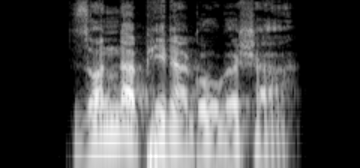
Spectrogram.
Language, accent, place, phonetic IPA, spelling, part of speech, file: German, Germany, Berlin, [ˈzɔndɐpɛdaˌɡoːɡɪʃɐ], sonderpädagogischer, adjective, De-sonderpädagogischer.ogg
- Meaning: inflection of sonderpädagogisch: 1. strong/mixed nominative masculine singular 2. strong genitive/dative feminine singular 3. strong genitive plural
